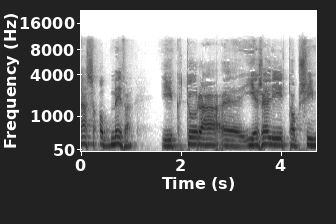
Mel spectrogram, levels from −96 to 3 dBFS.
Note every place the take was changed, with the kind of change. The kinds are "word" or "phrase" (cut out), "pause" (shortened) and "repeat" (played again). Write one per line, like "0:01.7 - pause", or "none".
none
